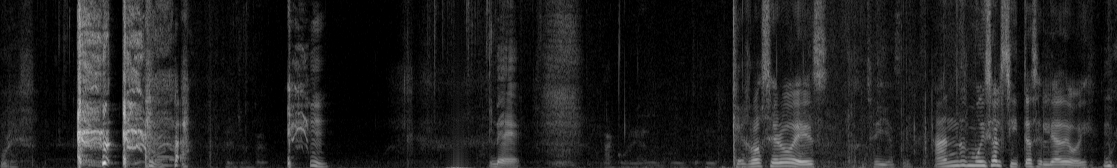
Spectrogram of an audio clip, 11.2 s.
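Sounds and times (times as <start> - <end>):
two women coughing: 0.8 - 2.0, 2.9 - 3.3
speech: 5.0 - 5.3, 7.4 - 11.1.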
